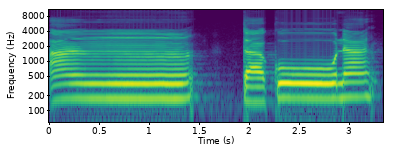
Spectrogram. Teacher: नून नाक में आवाज़ पैदा करेंगे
